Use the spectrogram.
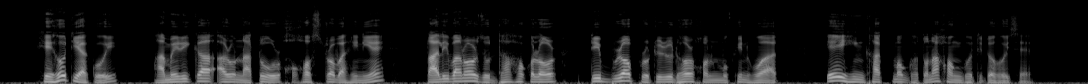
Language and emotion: Assamese, neutral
